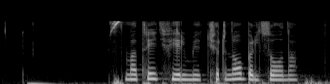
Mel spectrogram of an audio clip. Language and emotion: Russian, neutral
